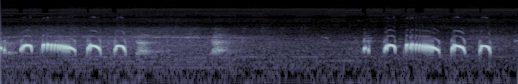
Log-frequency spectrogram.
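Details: Decoy spotted dove with a fine two-ending voice for training newly trapped doves, giving two full phrases several seconds apart, each with soft lead notes, a bubbling rolled coo, and two hollow closing coos.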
